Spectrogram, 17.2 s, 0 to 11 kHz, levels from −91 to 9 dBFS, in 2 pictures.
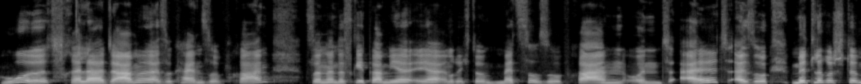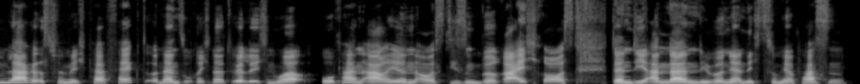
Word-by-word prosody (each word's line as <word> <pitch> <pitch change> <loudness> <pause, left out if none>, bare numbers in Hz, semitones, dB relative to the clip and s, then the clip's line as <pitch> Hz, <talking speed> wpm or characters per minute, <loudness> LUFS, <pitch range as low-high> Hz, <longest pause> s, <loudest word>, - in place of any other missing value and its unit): hohe 200 0 0
Trällerdame, 190 +3 +3
also, 195 0 -3
kein 195 -1 -2
Sopran, 195 - -4 0.3
sondern 210 0 -2
das 200 0 -5
geht 220 -1 -1
bei 215 -1 +3
mir 210 +1 0
eher 200 +2 0
in 195 - -7
Richtung 195 -1 -8
Mezzosopran 190 -1 0
und 185 0 -8
Alt, 245 - +1
also, 195 -1 +2 0.2
mittlere 235 +3 +2
Stimmlage 230 -1 +4
ist 210 +1 -7
für 225 - -7
mich 215 0 -4
perfekt 205 +2 -2
und 205 - -7
dann 200 -2 +2
suche 210 +6 -10
ich 230 - -11
natürlich 210 0 -1
nur 210 +1 +2
Opernarien 205 -1 +1
aus 195 0 -4
diesem 200 -1 -8
Bereich 180 +4 +2
raus, 175 +2 -1 0.4
denn 195 -1 +3
die 195 +1 +1
anderen, 200 +1 +5
die 195 -1 -3
würden 195 +1 -1
ja 190 -2 +1
nicht 195 +1 -7
zu 210 - -8
mir 180 -3 -2
passen. 175 -7 -2
200 Hz, 155 wpm, -24 LUFS, 190-210 Hz, 0.4 s, anderen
